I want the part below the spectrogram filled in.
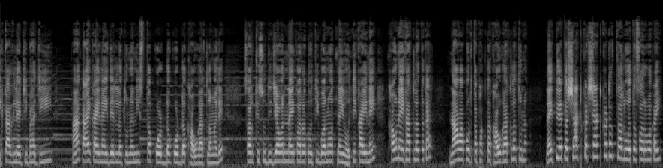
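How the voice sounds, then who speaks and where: A man plays a scolding young village husband in a homemade cartoon. His voice sits high, and he nags bluntly and repetitively in a rural Vidarbha Marathi accent. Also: fairly quick, faint music behind, close to an everyday voice. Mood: complaining, sarcastic. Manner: blunt, nagging, repetitive complaining. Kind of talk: amateur cartoon dialogue in rural dialect.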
